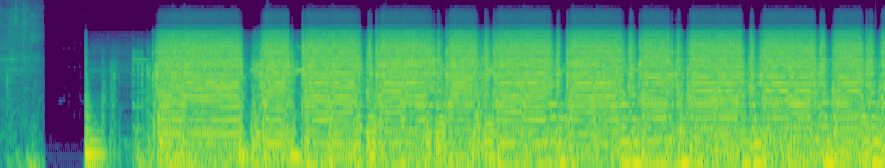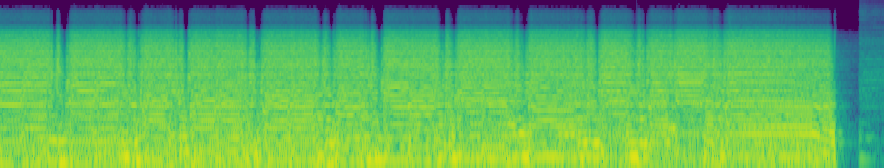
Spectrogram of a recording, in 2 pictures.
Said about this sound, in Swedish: så här låter den distade kanalen.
